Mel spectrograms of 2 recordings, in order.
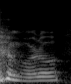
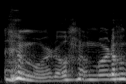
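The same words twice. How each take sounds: First: Laughing greeting. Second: Loud laughing call of the name; laughing greeting. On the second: Greeting chatter Immortal with a loud laugh. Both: Real, not acted.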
